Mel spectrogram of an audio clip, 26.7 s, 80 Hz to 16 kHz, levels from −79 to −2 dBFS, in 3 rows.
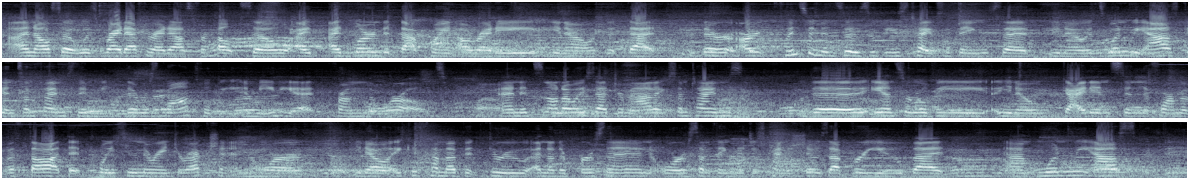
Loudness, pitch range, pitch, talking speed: -13 LUFS, 205-225 Hz, 215 Hz, 225 wpm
